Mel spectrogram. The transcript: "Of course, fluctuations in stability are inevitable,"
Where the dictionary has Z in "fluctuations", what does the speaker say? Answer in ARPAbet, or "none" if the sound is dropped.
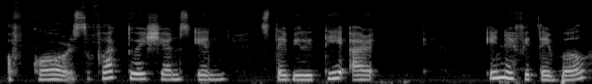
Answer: S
